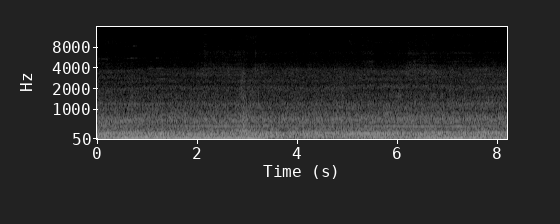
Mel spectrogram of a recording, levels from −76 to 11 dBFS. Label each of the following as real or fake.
real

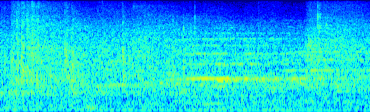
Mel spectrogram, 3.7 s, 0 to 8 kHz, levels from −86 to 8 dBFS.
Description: real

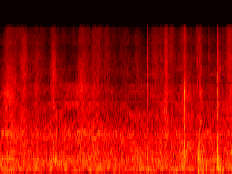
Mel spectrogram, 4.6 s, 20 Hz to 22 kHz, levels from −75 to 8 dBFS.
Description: fake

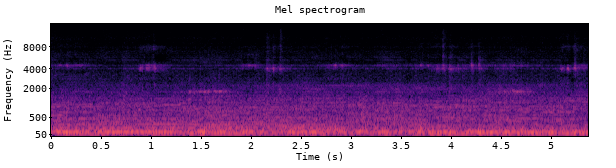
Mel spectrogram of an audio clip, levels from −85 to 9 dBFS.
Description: fake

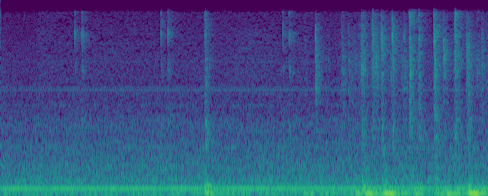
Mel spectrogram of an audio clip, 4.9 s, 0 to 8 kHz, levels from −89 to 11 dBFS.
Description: real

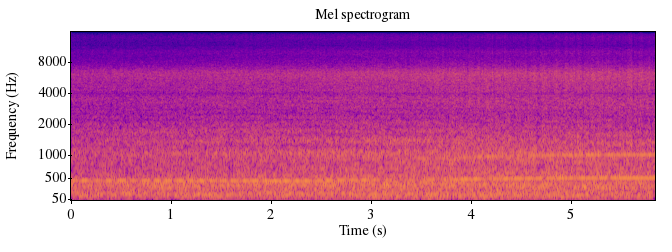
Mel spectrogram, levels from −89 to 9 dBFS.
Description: real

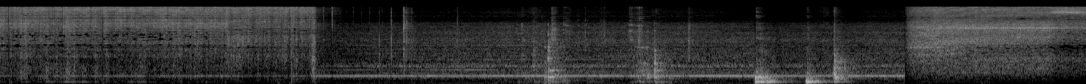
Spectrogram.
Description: real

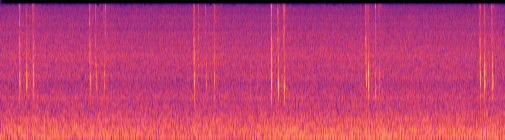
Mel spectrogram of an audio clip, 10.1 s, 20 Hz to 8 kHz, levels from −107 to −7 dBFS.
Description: real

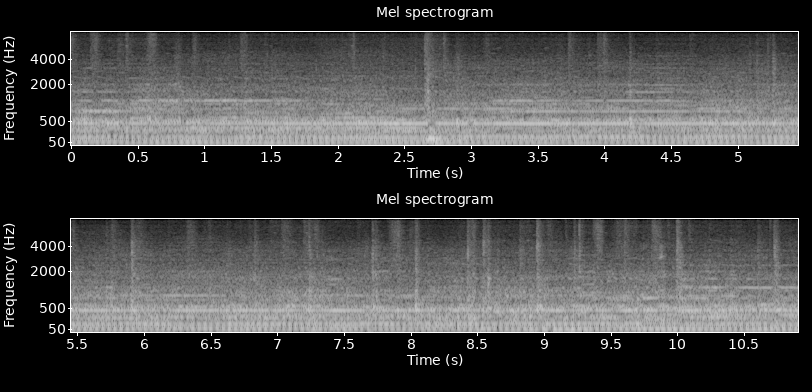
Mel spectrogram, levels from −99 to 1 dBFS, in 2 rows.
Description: fake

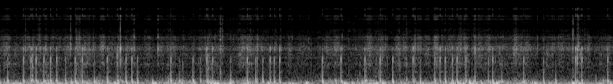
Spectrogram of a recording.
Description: real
